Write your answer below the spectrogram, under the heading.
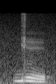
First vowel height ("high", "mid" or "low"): high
